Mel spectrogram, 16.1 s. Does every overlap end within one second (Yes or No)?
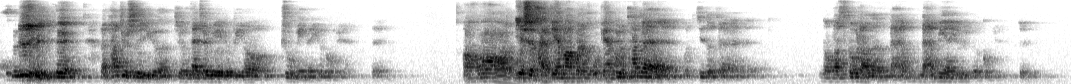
Yes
